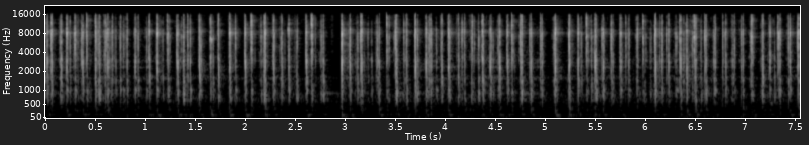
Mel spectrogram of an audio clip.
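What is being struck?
Plastic mechanical keyboard.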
